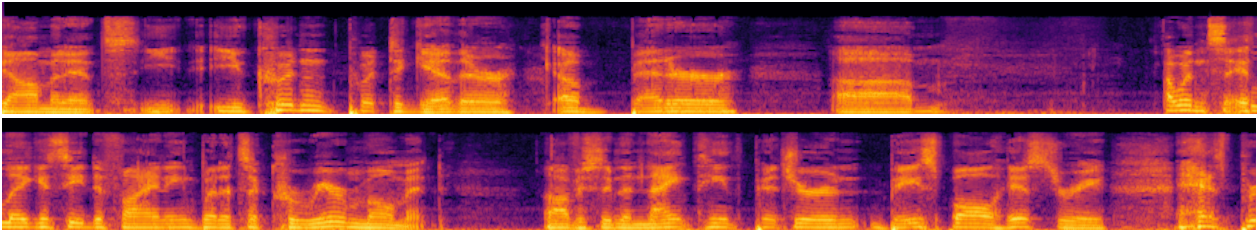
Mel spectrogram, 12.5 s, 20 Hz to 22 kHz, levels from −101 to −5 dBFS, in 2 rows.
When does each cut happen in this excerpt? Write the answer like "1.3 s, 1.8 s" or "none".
2.7 s, 5.8 s, 6.2 s, 9.3 s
